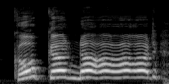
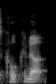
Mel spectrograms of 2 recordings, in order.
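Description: First: "Coconut" held long, very high and loud. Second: Said in the usual way. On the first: Acted. [name] naming his favorite song, "Coconut" in a long high cry. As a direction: wail "Coconut" high, stretching it right out. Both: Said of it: "that is exactly how he says coconut".

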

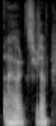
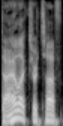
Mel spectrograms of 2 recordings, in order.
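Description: First: "Dialects are tough" repeated softer, to himself; quiet echo. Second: Dialects said higher and louder, with weight; emphatic. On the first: Echoing his own point to the guest, quiet and musing. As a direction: let it fall away as a musing aside. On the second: Agreeing with the guest about accents, emphatic and louder. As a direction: lean into "Dialects are tough" with feeling. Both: Real, not acted.

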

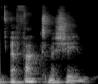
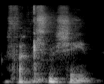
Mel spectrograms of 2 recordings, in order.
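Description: First: "fact" with a clear k before the t; fact machine. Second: "fax" said with an x, no t; fax machine. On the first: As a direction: say "a fact machine", the k sound crisp. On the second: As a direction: say "A fax machine", fax as one plain word. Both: Shown as a demonstration. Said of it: "Not a fax machine".

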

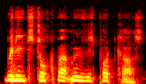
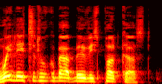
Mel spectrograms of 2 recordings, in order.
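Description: First: Quick, higher run-through of the title; run-together title. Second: Higher-pitched take on the show name; alternative title delivery. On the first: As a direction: rattle off the show name in one breath. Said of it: "You have to say it like that". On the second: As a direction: offer the title back in a raised, put-on voice. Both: Shown as a demonstration.

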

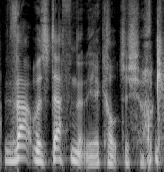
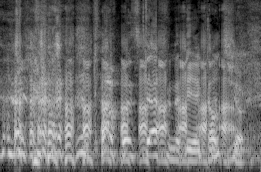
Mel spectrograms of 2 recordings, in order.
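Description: First: Said in the usual way. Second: Higher, laughing through the words; laughing repeat. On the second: Real, not acted. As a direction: say it again, cracking up.

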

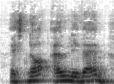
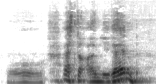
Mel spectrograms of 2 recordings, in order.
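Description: First: "not" pushed louder with a rising lilt; a spooky teasing emphasis on "not"; stress on not. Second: Said in the usual way. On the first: Shown as a demonstration. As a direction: lean on "not" in "It's not only them". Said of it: "repeat with stress".

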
